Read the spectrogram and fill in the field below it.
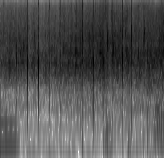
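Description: A church congregation at a Sunday service breaks into applause after an infant baptism, starting with a few sharp distinct claps that quickly build into steady, moderate clapping from many people.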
